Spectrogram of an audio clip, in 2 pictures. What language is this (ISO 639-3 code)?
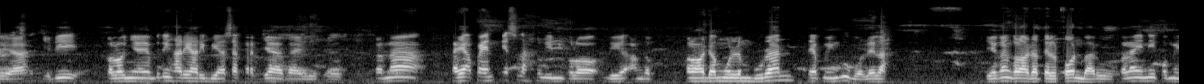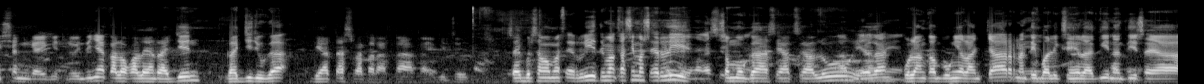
ind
